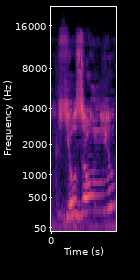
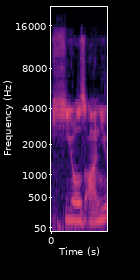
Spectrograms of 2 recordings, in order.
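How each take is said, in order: First: The s sound starts the second word. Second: The s sound ends the first word. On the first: Other people say the name this way. The speaker calls it wrong. "A lot of people mispronounce my name" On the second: It means giving heals to you. The speaker calls it right. "I always wanted it to be like heals on you"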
